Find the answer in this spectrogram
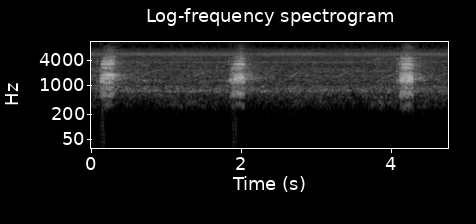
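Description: A toucan gives three loud, harsh, frog-like croaks, each about two seconds apart. A steady high insect hum runs underneath.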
